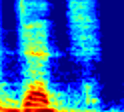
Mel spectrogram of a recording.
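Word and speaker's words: judge: देखते हैं, जैसे फर्स्ट वर्ड हमारा है जज, तो हम जज बोलते हैं तो उसमें डी का प्रोनाउंसिएशन नहीं आता है।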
